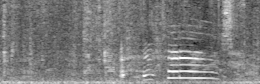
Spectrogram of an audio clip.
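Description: A young woman speaks close by, cheerfully.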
